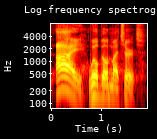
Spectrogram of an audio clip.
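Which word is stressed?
I. The stress is on "I".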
